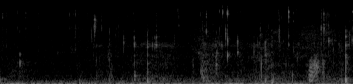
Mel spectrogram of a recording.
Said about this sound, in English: So the first sip is very small. Kind of roll it around on your tongue.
